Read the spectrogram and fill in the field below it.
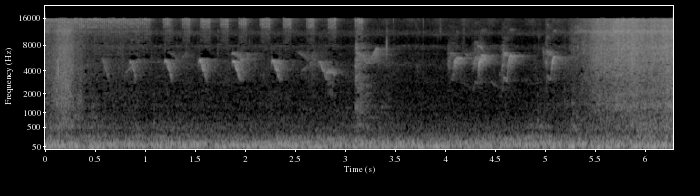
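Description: A small bird chirps rapidly.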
